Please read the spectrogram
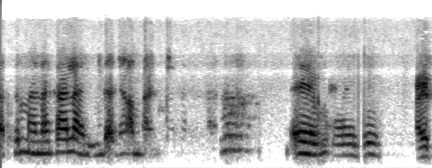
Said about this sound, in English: I can tell whose voice I can hear at the background. Please, colleagues, please mute. Otherwise, your voice is your identity.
